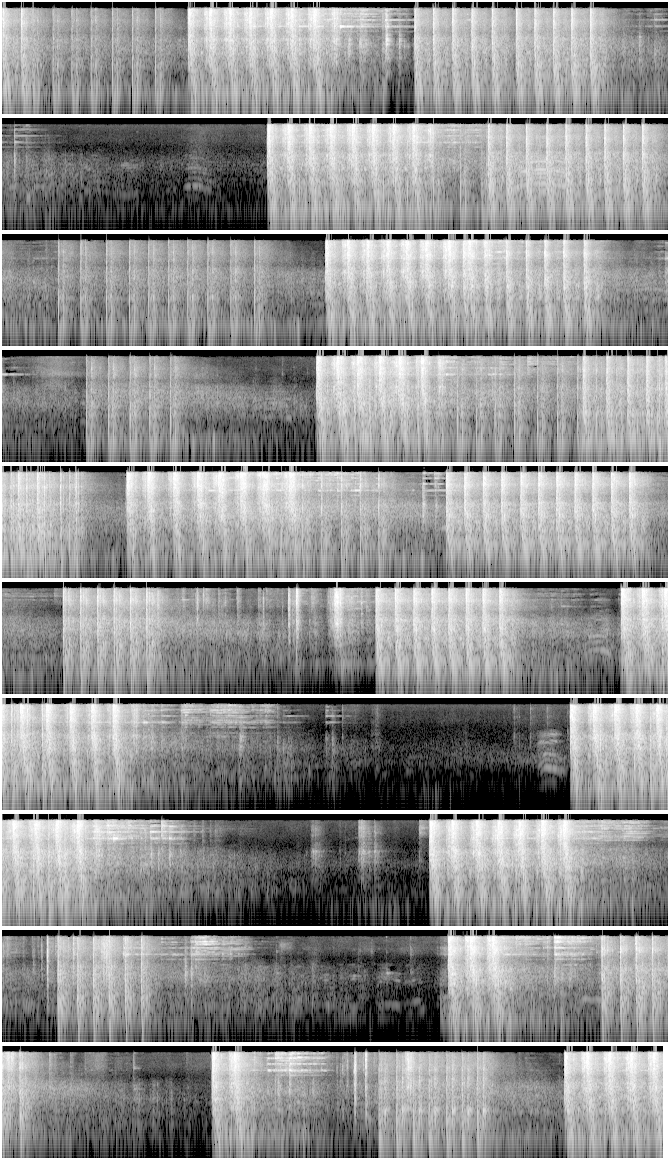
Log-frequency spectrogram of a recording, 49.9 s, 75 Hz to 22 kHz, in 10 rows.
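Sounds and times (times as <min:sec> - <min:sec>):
heavy machine gun bursts: 0:01.4 - 0:04.9, 0:17.3 - 0:26.3, 0:43.3 - 0:45.3.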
